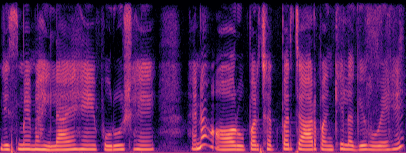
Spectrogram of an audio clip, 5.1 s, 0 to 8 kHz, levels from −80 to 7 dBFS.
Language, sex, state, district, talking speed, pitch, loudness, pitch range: Hindi, female, Bihar, Patna, 190 wpm, 215 Hz, -16 LUFS, 200-220 Hz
